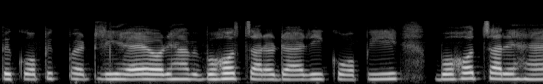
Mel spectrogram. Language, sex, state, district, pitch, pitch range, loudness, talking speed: Hindi, female, Jharkhand, Palamu, 240 Hz, 235-250 Hz, -18 LUFS, 165 wpm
